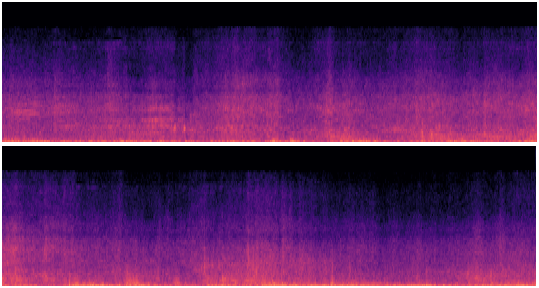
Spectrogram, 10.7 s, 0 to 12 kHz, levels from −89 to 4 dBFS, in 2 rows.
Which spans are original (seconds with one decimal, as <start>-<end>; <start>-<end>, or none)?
0.0-1.2; 6.1-6.8; 7.6-10.7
